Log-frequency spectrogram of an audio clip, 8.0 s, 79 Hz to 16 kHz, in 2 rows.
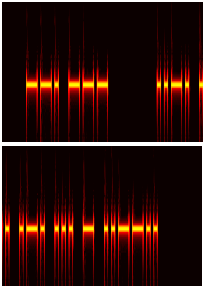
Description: Morse code, heard as a keyed tone, about 17 wpm, 700 Hz. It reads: GO FIRST?
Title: 2x Word-Spacing - Sentences from Top 100 Words - 17wpm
